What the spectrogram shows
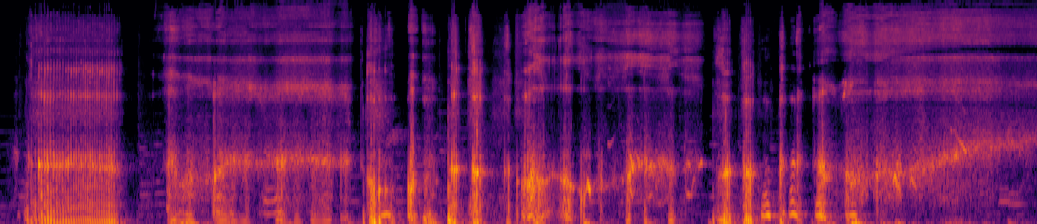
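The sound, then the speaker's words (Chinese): A voice imitates a big bear snoring inside a house: a long, rumbling drawn-out snore, then a string of choppy, snorting bursts in an uneven rhythm, fairly loud and with no other talk. “接着，屋里传出打呼的声音。”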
